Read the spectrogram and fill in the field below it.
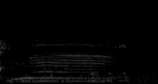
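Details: Goat kept for rearing on a small Indian farm, giving one steady, drawn-out bleat of about a second and a half with a rich harmonic tone that fades at the end; low background noise and nearby people talking about feeding and water.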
